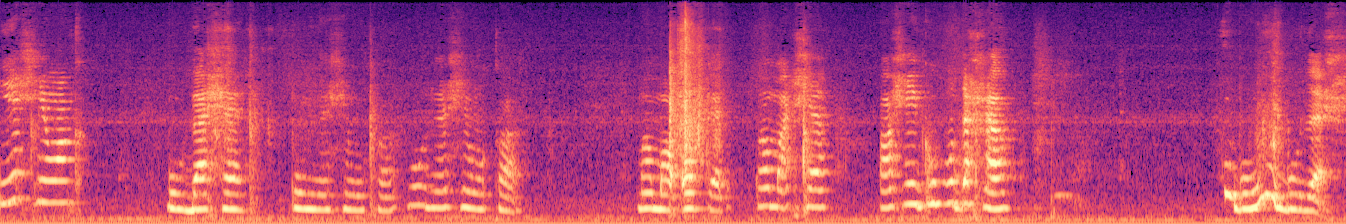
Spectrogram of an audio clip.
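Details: Autistic child repeating the same phrases while arranging dominoes, replaying exact scenes, parent redirecting toward dialogue; once struggled to produce single sounds, now speaks quickly; delayed echolalia.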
